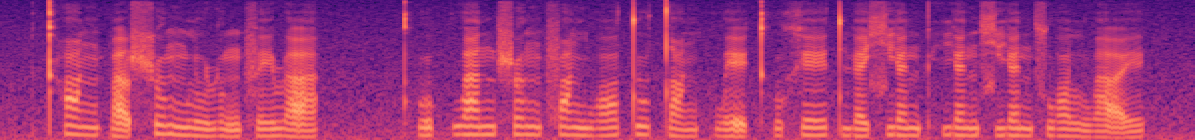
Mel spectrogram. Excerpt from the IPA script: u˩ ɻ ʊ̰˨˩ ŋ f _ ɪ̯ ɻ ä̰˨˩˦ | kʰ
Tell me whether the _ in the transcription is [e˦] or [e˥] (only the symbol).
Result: e˦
